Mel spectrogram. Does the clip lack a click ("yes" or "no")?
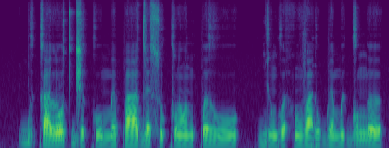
yes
